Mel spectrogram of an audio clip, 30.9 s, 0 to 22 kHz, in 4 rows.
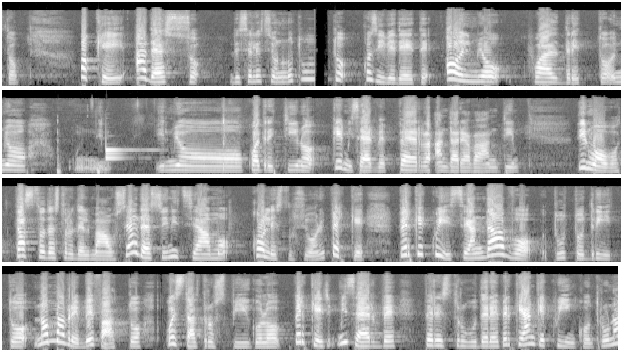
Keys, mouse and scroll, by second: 1.0 a, 14.1-15.9 right drag, 16.5-18.4 middle drag, 22.9-24.8 right drag, 26.2-28.6 middle drag, 28.7 middle click.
